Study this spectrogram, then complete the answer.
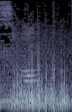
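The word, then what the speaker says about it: Sauvin: Well, we always debate over how to pronounce it. I think it's Nelson Sovin. Sovin, okay. But some people call it Nelson Savon.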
